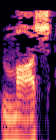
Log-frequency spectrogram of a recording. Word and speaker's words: Maus: is brought to you by our friends at Moss Acura. Moss is spelled M-A-U-S.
